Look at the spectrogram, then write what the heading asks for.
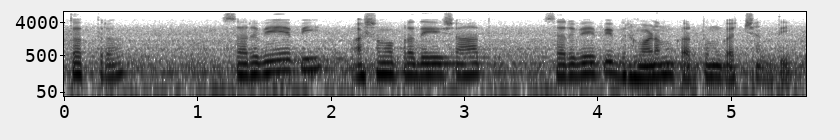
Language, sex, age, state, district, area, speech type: Sanskrit, male, 18-30, Assam, Biswanath, rural, spontaneous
